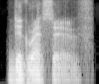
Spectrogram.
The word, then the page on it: degressive: British English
